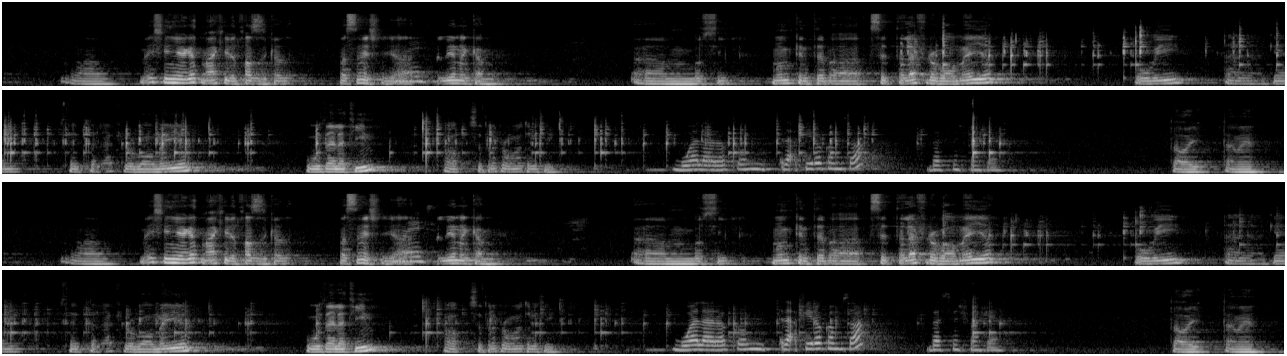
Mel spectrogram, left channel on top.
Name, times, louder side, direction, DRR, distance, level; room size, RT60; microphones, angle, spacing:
voice 1, 0.6-2.9 3.4-5.0 6.3-7.3 7.7-10.0 11.3-11.9 12.2-13.0 13.5-14.9 15.9-16.7 17.2-18.4 24.5-25.5, equal, 5° right, 10 dB, 0.7 m, -25 dB
voice 2, 3.9-4.3 5.2-5.8 7.4-7.8 12.3-12.6 13.2-13.3 13.6-13.8 15.0-15.5 19.3-21.5 22.1-22.9, right 3 dB, 55° right, 14 dB, 0.8 m, -31 dB
sound 1, 9.0-10.5 10.8-11.5 12.0-12.5 12.7-13.7 14.0-15.5 16.0-16.1 16.7-19.6 19.8-20.3 20.6-21.6 22.0-22.1 22.5-22.9, left 7 dB, 60° left, 0.9 m, -35 dB
25.5 x 15.5 x 9.9 m, 1.3 s
head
